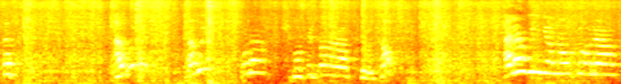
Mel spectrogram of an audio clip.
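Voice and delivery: rising high, fast and amazed; excited surprise. Real, not acted. Unboxing yarn for viewers, high and fast with excitement. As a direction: gush over the pile of yarn, pitch way up and speeding. Discovering too many yarn balls.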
